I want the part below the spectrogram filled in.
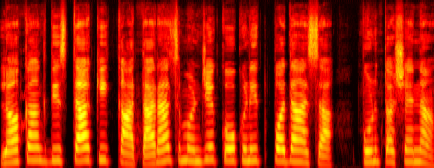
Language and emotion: Goan Konkani, neutral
